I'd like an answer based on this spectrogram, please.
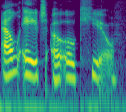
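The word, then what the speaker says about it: L.H.O.O.Q.: But basically, when you read these letters in, like, with the French pronunciation, it's Elle, which is she. And I think it's Achad Akul.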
